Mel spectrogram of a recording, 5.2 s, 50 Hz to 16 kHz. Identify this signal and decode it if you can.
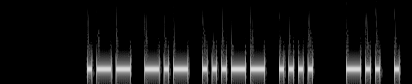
Morse code, heard as a keyed tone, about 20 wpm, 700 Hz. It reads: WK3H DE
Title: USA Callsign DE Callsign - 4 Characters - 20wpm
